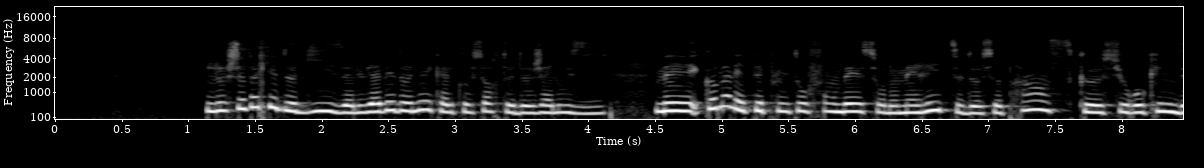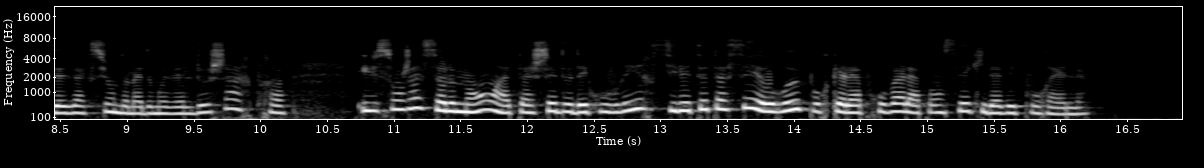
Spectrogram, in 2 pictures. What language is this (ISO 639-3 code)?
fra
